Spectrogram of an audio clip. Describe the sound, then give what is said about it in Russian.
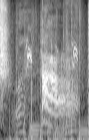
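A crow caws harshly, a couple of raspy calls over a steady musical backing with a sharp snap or two. “А ты каркала, глупая!”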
